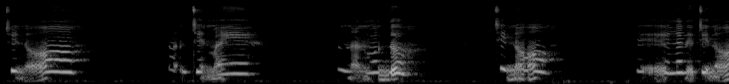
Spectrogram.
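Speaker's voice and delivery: soft, high, broken sobbing calls. Acted. Waking mother calling her little daughter, softly sobbing. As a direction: weep out her child's name, barely above a breath.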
